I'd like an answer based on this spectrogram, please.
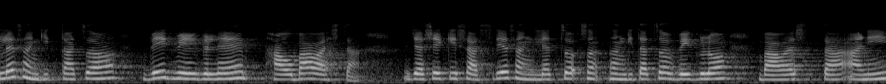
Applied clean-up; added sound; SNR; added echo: none; none; none; none.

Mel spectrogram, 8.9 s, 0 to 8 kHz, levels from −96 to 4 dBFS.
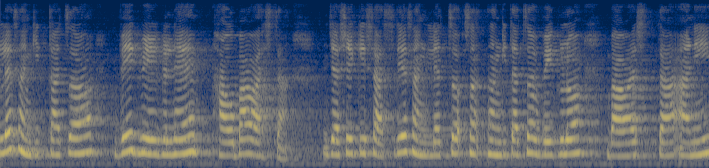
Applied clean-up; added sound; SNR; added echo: none; none; none; reverberation time 3.0 s.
